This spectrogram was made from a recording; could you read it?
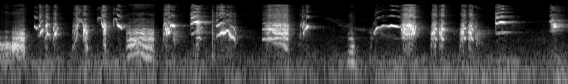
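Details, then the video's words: Javan myna in gacor song, played as therapy for silent or stressed mynas: jerky harsh squawks, grating chatter and twisting whistled notes delivered in quick irregular bursts. "Jalak kebo gacor"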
